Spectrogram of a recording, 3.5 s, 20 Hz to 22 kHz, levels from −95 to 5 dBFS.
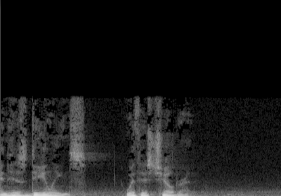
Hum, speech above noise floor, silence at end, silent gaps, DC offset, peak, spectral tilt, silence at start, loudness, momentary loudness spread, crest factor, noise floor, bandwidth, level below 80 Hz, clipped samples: none; 32 dB; 1.15 s; none; under 0.1%; -6 dBFS; -7.5 dB/octave; 0 s; -21 LUFS; 18 LU; 16 dB; -52 dBFS; 11 kHz; -52 dBFS; under 0.1%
